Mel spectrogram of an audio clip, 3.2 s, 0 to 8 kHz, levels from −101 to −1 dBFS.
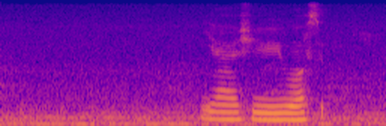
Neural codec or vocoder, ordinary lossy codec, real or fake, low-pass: none; none; real; 7.2 kHz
